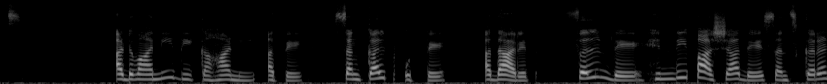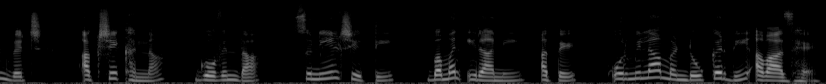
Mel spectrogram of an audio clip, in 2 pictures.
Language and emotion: Punjabi, neutral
